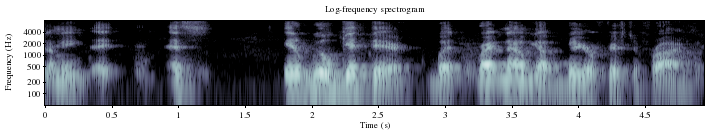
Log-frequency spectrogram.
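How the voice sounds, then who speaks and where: An unremarkable speaking voice from a man, medium-pitched, at a fairly quick pace. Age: 40s. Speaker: political commentator guest. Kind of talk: casual panel discussion.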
